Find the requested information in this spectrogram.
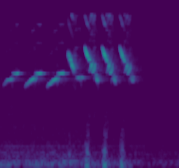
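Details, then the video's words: Double-collared seedeater singing in the cicopata song style: thin, very high whistled notes sliding upward, then a quick run of four bright, sharp chirps that ends abruptly, with little else heard. "COLEIRO CICOPATA X SERENA"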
